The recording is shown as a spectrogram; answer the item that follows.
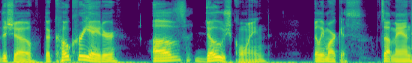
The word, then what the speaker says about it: Dogecoin: And good on you for calling it Dogecoin and not Doggycoin or something like that.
